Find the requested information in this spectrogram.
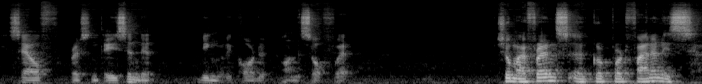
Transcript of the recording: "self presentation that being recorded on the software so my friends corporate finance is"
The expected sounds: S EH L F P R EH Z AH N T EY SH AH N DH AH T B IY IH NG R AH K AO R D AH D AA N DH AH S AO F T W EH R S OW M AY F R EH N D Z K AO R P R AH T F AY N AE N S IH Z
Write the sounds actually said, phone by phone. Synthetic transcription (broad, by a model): S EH L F P R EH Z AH N T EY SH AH N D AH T B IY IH NG R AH K AO R D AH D AA N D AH S AO F T W EH R S OW M AY F R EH N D S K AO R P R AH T F AY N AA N IH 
